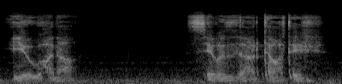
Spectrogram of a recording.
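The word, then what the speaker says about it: Jóhanna Sigurðardóttir: In Icelandic, her name is pronounced Johanna Sigurðardóttir. So Johanna Zivozardóttir-ish, maybe.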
